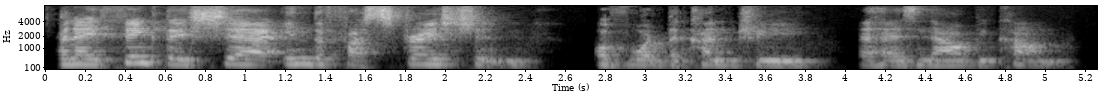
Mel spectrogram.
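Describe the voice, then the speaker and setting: Woman from South Sudan, earnest panel remarks, halting restarts, middle pitch, roomy video-call sound. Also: fairly even intonation, a bit bright. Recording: echoey room on a video call.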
